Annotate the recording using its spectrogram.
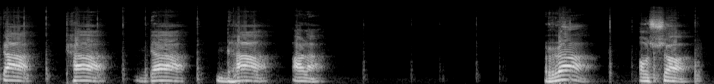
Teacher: ट ठ ड ढ ण र और श ये सब क्या हैं? ये मूर्धा से बोले जाते हैं।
